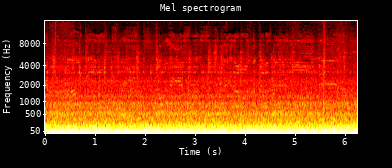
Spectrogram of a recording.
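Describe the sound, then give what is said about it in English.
A steady, close low rumble of a large vehicle running alongside in traffic, its engine and road noise droning continuously without a break for several seconds. “I don't understand what's happening with this truck next to me.”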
